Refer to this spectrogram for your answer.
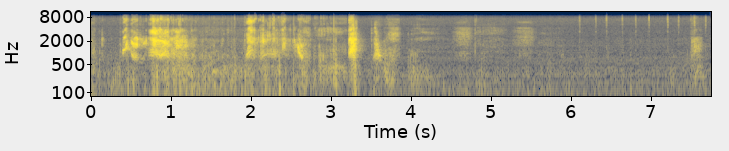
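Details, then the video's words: Roxy, a female pug who dislikes the noise of the couch being scratched, lets out rapid gruff barks and growls for about four seconds, then fades to quiet clicks and a soft final yelp. "Pug making really funny noises!"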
